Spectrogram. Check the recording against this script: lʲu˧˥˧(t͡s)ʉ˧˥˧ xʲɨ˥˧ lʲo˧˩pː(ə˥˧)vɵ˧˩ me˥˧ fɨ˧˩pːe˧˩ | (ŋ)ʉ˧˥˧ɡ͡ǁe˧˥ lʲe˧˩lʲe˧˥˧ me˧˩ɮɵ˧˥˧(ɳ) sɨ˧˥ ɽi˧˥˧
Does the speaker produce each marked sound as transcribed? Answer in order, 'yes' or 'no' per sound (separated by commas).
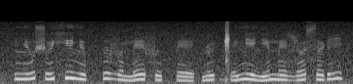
no, no, no, no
